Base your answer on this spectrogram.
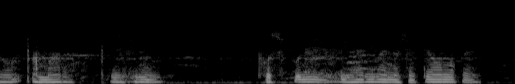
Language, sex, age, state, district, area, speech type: Assamese, male, 60+, Assam, Udalguri, rural, spontaneous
